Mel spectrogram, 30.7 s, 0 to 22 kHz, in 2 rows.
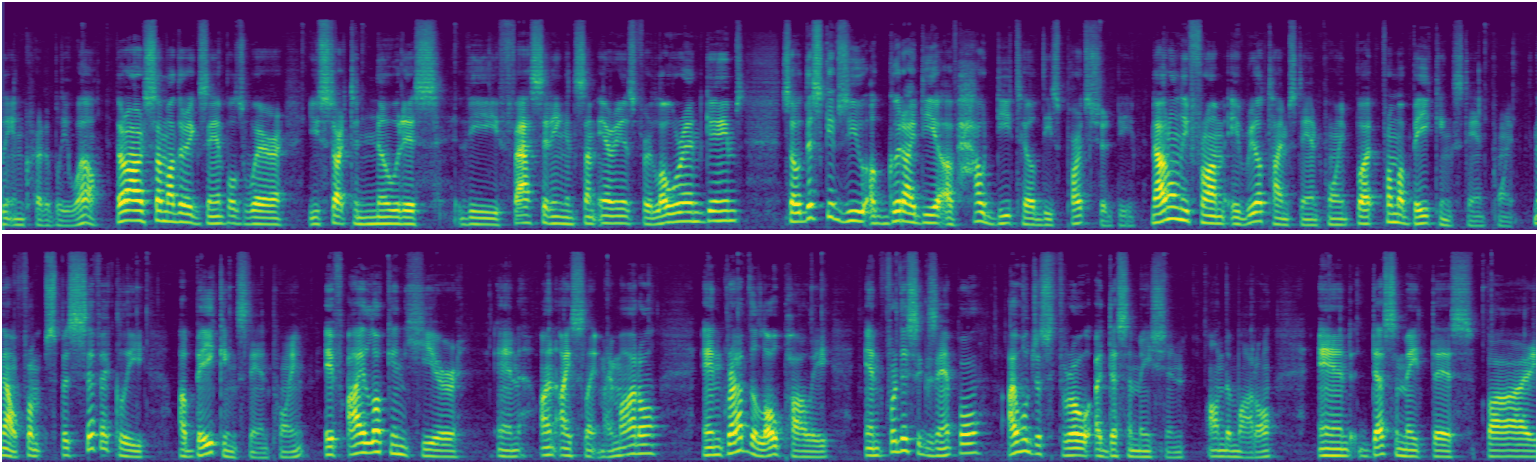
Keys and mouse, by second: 11.4 click, 14.8 middle click, 16.6-18.3 drag, 19.2 middle drag, 21.4-21.8 middle drag, 22.5 click, 23.5-26.9 drag, 28.6 drag, 28.7 middle click, 28.8 drag, 30.1-30.6 drag.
